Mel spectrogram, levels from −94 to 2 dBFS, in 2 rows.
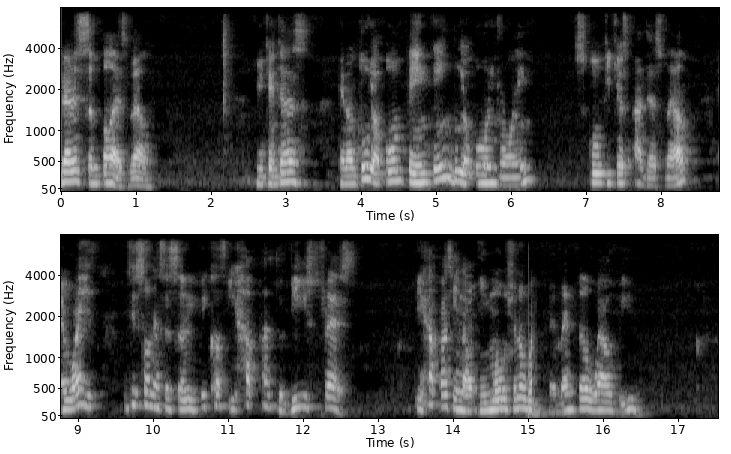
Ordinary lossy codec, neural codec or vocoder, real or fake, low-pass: AAC, 48 kbps; codec, 44.1 kHz, 7.8 kbps, Pupu-Codec; fake; 7.2 kHz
